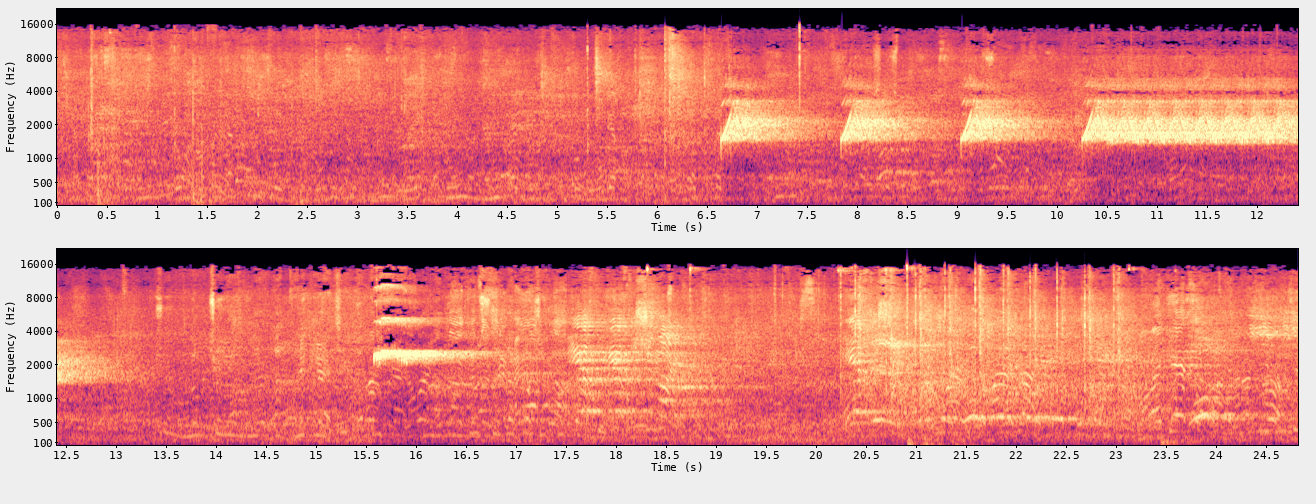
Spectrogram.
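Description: In a large sports hall, a signal buzzer sounds three short blasts about a second apart and then one long blast. A few seconds later a single short referee's whistle starts the wrestling bout, followed by shouting from coaches and spectators.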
